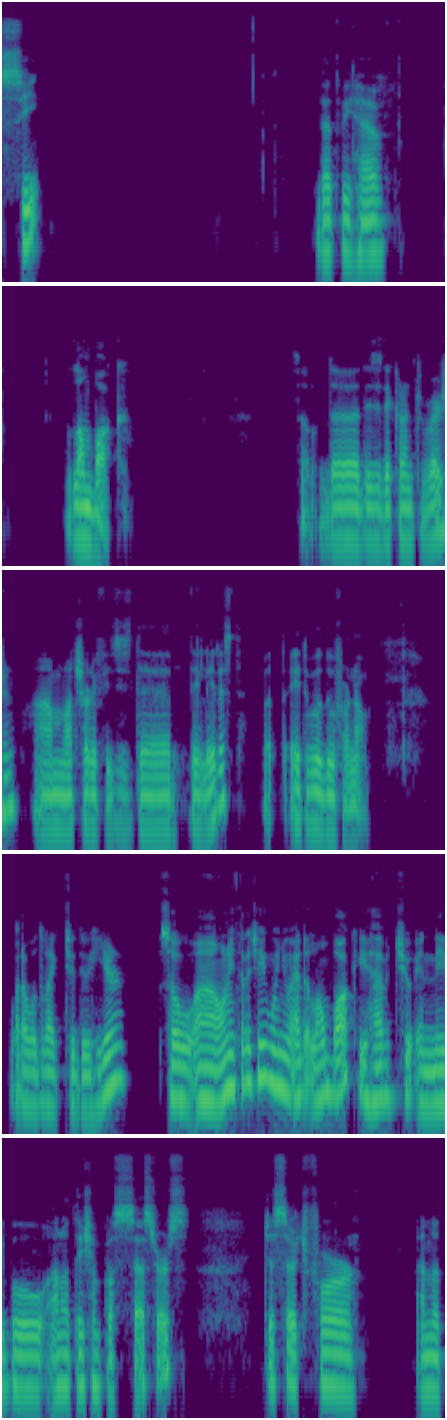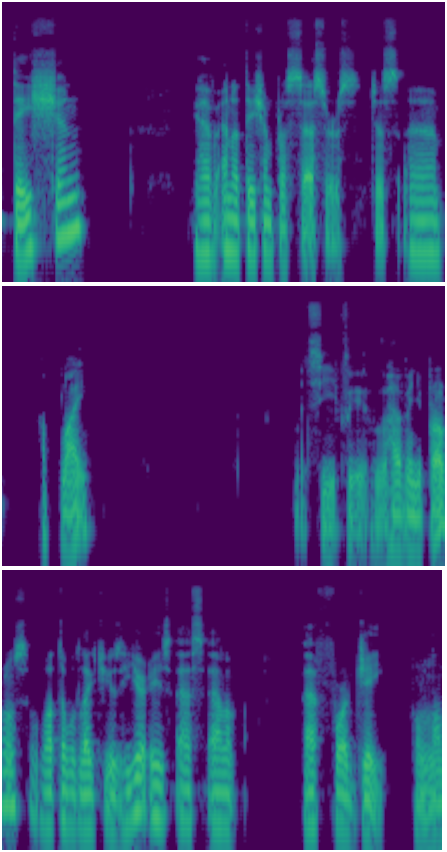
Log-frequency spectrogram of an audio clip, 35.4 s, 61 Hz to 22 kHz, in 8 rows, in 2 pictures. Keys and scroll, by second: 2.7 super+f, 12.4 ctrl+Tab, 34.2 Return.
